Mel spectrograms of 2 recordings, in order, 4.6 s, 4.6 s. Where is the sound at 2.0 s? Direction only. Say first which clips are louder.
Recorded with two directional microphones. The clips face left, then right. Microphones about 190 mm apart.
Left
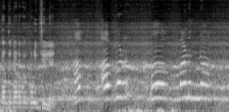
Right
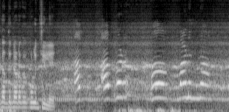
Left 2 dB; 35° left (ahead or behind).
